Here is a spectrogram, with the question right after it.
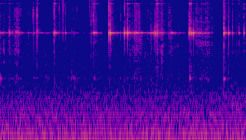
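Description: Fingernails tap a small handleless ceramic cup bought in Japan, making a series of quick, bright clinks. Each tap gives a short, high chime-like ring that fades almost at once.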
